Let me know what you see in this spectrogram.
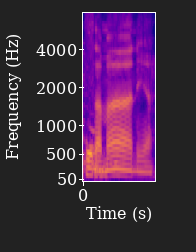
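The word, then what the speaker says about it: ثمانية: Samaniyah. Memnya ditekan panjang ya.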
